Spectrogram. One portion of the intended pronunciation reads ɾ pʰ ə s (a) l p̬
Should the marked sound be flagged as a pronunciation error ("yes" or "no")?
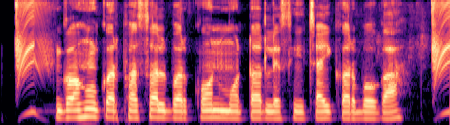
yes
